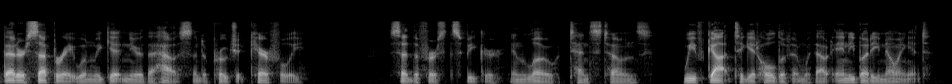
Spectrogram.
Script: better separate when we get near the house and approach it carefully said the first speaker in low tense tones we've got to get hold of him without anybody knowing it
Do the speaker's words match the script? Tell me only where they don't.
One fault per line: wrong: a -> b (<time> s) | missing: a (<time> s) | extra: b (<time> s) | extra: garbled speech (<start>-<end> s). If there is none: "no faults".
no faults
